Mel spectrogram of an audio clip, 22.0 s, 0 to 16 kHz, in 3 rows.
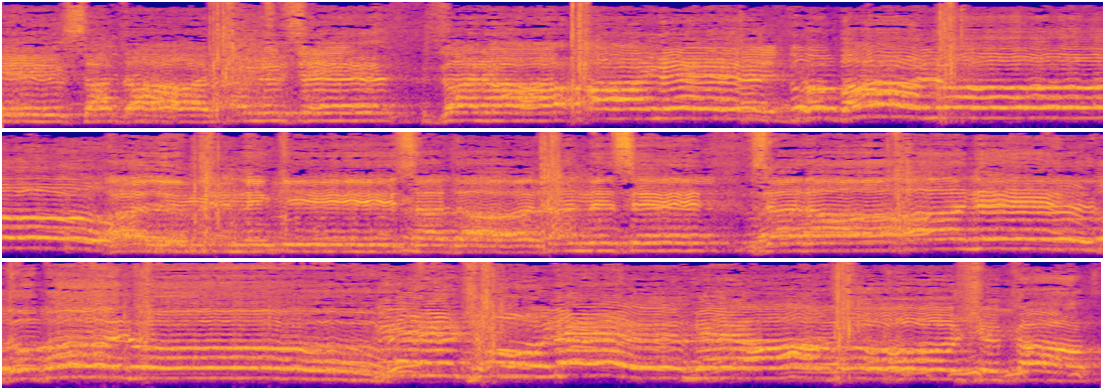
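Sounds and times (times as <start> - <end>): men chanting a lament: 0.0 - 22.0
chest-beating slaps: 1.4 - 1.9, 3.7 - 4.2, 6.2 - 6.7, 8.5 - 9.1, 10.9 - 11.3, 13.2 - 13.6, 15.6 - 15.9, 17.8 - 18.2, 20.2 - 20.7.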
